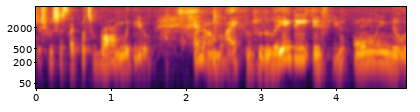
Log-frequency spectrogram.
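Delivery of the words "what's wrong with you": mock attitude, faster. Retelling how a lady spoke to the speaker while they cried, mimicking her attitude. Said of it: "Like literally with that type of attitude".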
